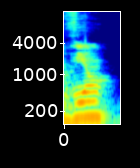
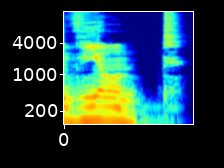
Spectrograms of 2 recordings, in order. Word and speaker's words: vient: You never pronounce it. So you wouldn't say vient. You always say vient.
